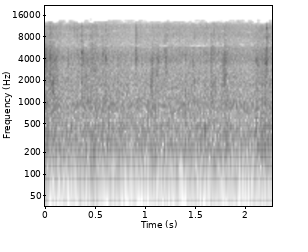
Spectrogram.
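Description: A burning house crackling: a steady hiss with scattered sharp pops and a louder pop at the start.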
